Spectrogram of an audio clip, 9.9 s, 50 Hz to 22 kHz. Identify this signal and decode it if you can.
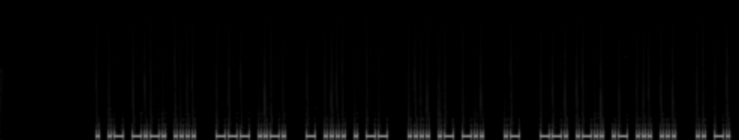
Morse code, heard as a keyed tone, about 30 wpm, 700 Hz. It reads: EACH OF THEM HAD A GLASS IN
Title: Sentences from Top 1300 Words 30wpm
